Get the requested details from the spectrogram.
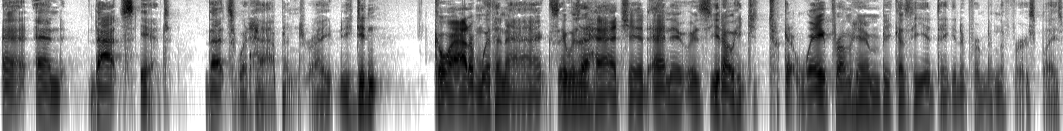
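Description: A man with a Canadian accent speaks at a moderate pace and fairly low pitch with fairly even intonation, in dry, close sound with no echo on a very clean recording with a silent background. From Canada, Ottawa (born Montreal, English-speaking). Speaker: theatre designer. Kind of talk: casual interview. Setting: at home. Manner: halting, many fillers and restarts.

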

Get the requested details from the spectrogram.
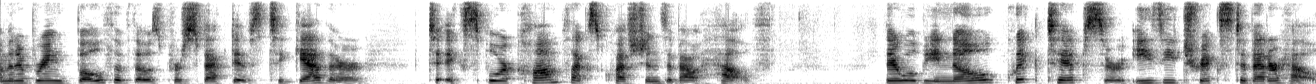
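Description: Speaking at a fairly slow pace, a woman with an American accent holds a medium pitch with ordinary pitch variation. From California. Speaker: podcast host, health psychologist. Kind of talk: solo educational podcast monologue.

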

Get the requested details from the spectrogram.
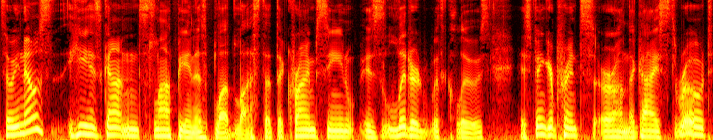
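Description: A man with an unremarkable speaking voice and medium pitch talks at a moderate pace with hardly any pauses, lively intonation and very even loudness. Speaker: podcast co-host. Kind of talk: casual literary discussion.

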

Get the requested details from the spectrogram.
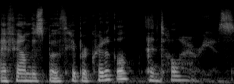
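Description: In a very clean recording with a silent background, a woman with an American accent and a plain, everyday voice speaks fairly quickly with lively intonation. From United States. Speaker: podcast host. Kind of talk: scripted narration.

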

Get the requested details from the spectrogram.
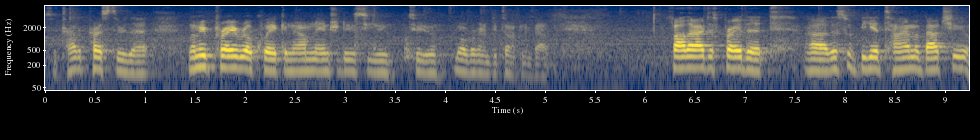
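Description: A soft-spoken man with an American accent, fairly high in pitch and very fast, with big swings in loudness and long, frequent pauses. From Indiana, Indianapolis area. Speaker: campus ministry staff speaker. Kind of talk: sermon. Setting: stage with audience.

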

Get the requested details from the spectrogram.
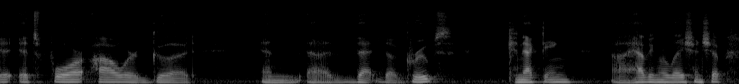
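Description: Against a silent background on a very clean recording, someone with an American accent speaks at a very slow pace in a flat monotone, leaving long, frequent pauses. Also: man, fairly low pitch for a man. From US Midwest (Akron, Ohio). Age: 60s. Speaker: financial consultant. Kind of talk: casual interview.

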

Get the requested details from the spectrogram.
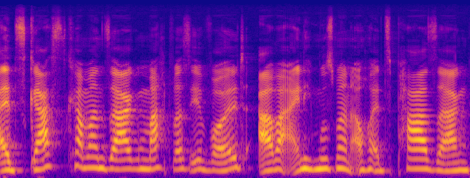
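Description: A woman at a very fast pace. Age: 30s. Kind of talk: casual chat. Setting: video call. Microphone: close to the camera and mic, makeshift setup.

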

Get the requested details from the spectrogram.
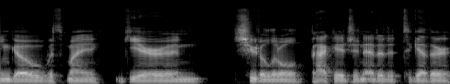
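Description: Someone with a Midwestern American accent speaks at a moderate pace on a very clean recording with a silent background. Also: man. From US Midwest (small-town Indiana). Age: 30s. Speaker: bar owner and video editor. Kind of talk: interview conversation.

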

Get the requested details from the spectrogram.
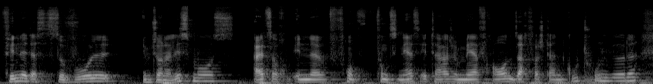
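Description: Vocal fry runs through this man's voice. His pitch sits in the medium range. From Germany, Bielefeld (East Westphalia). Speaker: football magazine editor. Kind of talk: casual interview. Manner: hesitant with many fillers.

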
